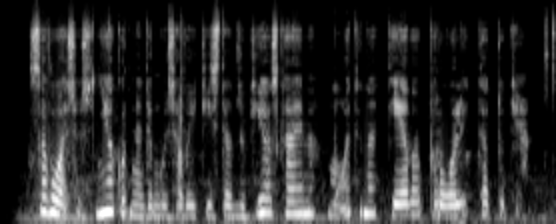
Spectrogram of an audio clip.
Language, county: Lithuanian, Vilnius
